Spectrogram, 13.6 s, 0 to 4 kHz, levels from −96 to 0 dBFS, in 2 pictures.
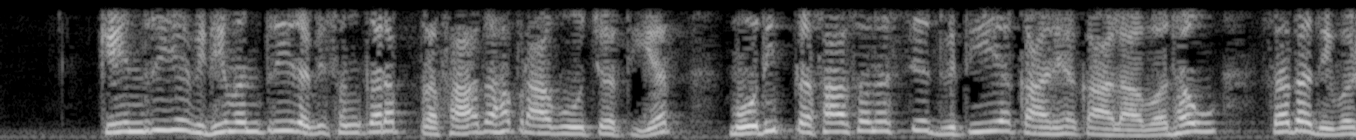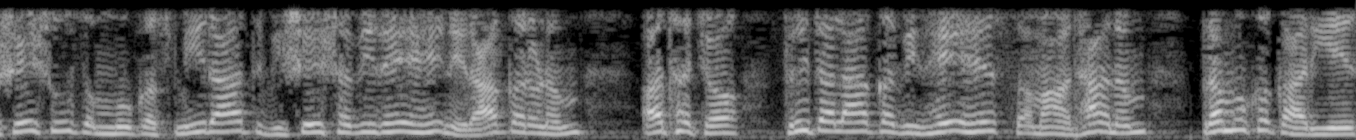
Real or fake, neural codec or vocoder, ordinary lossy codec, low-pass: real; none; AAC, 32 kbps; 3.6 kHz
